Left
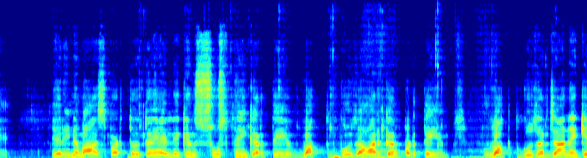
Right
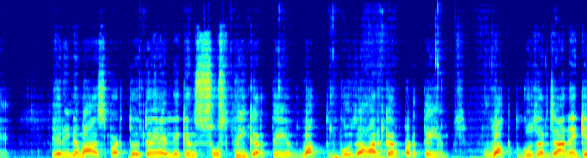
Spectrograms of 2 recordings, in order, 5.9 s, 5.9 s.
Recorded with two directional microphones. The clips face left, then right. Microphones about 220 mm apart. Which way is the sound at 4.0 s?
90° right.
